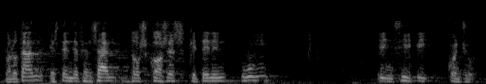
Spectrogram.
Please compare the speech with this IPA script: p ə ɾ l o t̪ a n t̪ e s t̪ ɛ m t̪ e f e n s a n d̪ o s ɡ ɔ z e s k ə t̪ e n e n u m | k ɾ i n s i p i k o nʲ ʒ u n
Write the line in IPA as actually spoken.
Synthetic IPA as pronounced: p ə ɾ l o t̪ a n t̪ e s t̪ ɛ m d̪ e f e n s a n d̪ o s k ɔ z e s k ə t̪ e n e n u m | p ɾ i n s i p i k o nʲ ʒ u n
